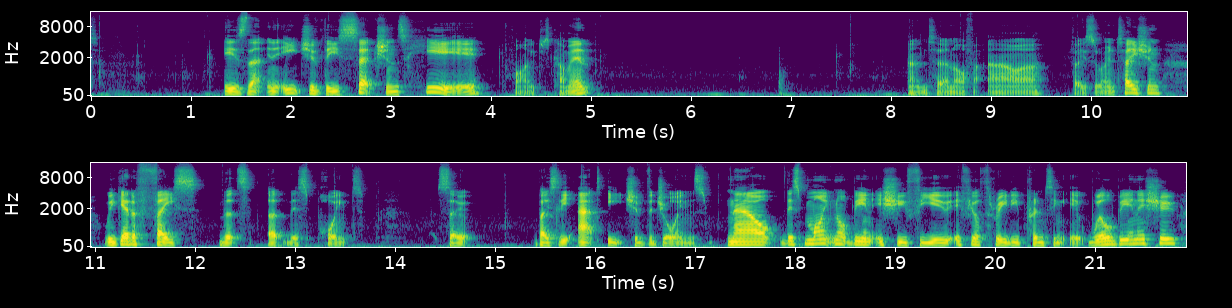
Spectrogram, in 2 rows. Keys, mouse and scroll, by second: 0.4 scroll up 1, 1.1 middle click, 2.4 shift+middle click, 4.1 middle click, 4.1 shift+scroll up 2, 4.5 middle click, 5.0 shift+middle click, 7.7 shift+middle click, 7.7 scroll up 1, 10.1 scroll up 1, 10.7 middle click, 12.7 Tab, 14.1 Tab, 14.1-14.6 scroll down 1, 14.6 Tab, 15.3 scroll down 1, 15.9 middle click, 16.5 scroll down 1, 17.0 shift+middle click, 17.8 scroll up 1, 18.3 middle click, 20.2 scroll up 1, 20.8 scroll down 1, 21.1 middle click, 21.6 shift+middle click.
